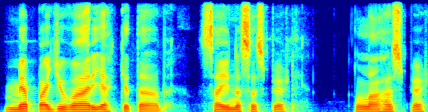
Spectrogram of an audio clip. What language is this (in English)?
Kashmiri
